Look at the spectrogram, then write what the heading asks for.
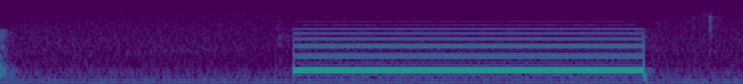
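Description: A steady telephone line tone sounds as an incoming call connects to a phone-in religious question line, holding a single unbroken pitch for just under two seconds over a faint low hum.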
